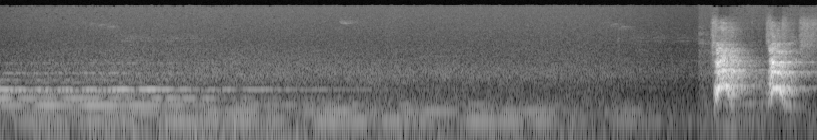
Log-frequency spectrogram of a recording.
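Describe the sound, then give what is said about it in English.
Two sharp, loud dog barks in quick succession near the end, following several seconds of a low steady hum with faint background sound. “the dog are getting restless.”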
